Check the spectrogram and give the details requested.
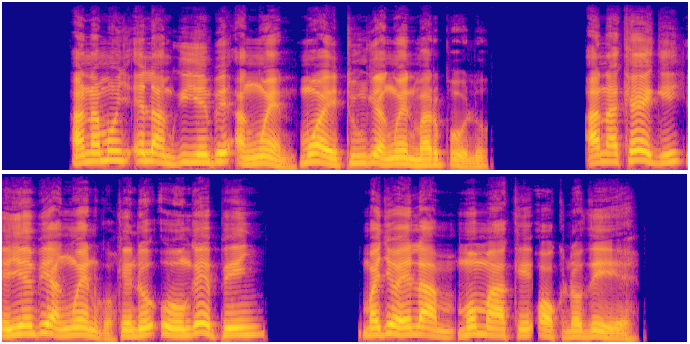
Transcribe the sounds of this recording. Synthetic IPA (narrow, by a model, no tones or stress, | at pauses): anamʊɲd͡ʒɛlamɡɪjembeʔaŋwɛnmɔaetuŋɡiaŋwɛnmarpo̰lo | anakɛɡɪejembiaŋwɛnɡɔ̰kendoʔoŋɡepɪɲ | mad͡ʒɔɛlamːɔmakɪʔɔknɔd̪ɪjɛ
